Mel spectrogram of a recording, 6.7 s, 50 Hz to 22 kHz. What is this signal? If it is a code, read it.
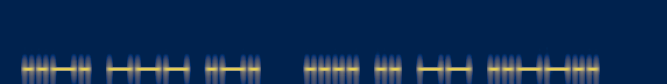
Morse code, heard as a keyed tone, about 17 wpm, 700 Hz. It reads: FOR HIM?
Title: Sentences from Top 400 Words 17wpm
